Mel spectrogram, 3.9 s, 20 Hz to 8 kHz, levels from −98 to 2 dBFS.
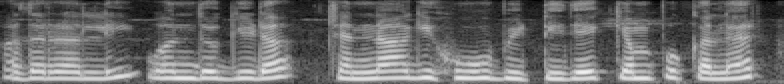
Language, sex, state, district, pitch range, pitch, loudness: Kannada, female, Karnataka, Koppal, 230-250 Hz, 240 Hz, -15 LUFS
